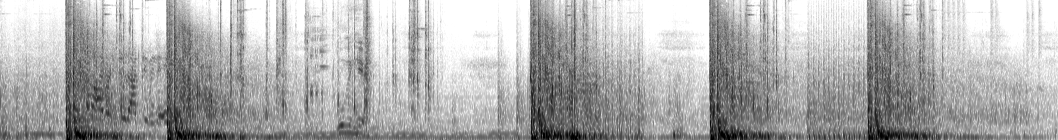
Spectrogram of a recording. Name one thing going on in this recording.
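A sniper rifle fires loud, booming shots that echo and fade.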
